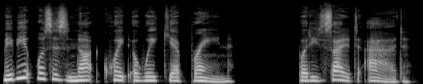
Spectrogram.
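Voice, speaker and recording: A woman's voice: on the low side, sing-song, moderate pace, vocal fry, a little mellow, no room sound, studio quality. A woman narrating a story as a podcast host, in audiobook style.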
